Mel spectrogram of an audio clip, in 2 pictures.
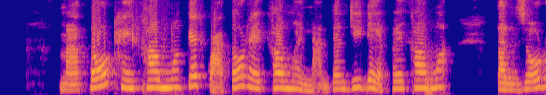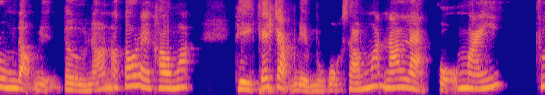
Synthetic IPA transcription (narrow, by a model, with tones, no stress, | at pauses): maː˨˩t̪o˦˥t̚ha˧jxə˧wŋ͡mʔaː˨˧˦ke˦˥t̚kwaː˧˩t̪o˦˥t̚ha˧jxə˧wŋ͡mhï˨˩ŋ̟ʔa̰ː˧˩nt͡ɕə˧nt͡ɕi˨˦ɗɛ˨˩p̚ha˧jxə˧wŋ͡mʔaː˧˦˥ | t̪ə˨˩nso˨˦zʊ˧ŋ͡mɗə̰˧˨wŋ͡mɗḭ˧˨ənt̪ɨ˨˩nɔ˨˦nɔ˨˦t̪o˦˥t̚ha˧jxə˧wŋ͡mʔaː˧˦˥ | t̪ʰi˨˩kaː˨˦jt͡ɕɔ̰˧˨ŋ͡mɗi˧˩əmku˨˩ku˨˩ək̚sə˨˦wŋ͡mʔaː˧˥nɔ˨˦laː˨˩ko˧˥ma˨˦j | fɨ˦˥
